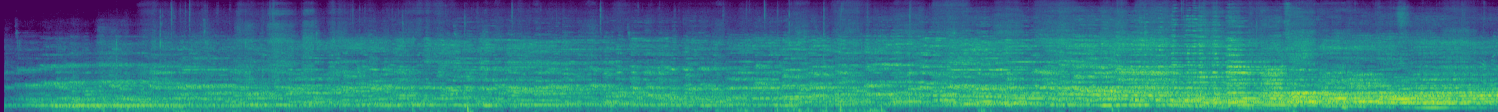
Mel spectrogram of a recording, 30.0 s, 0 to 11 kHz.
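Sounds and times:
choir singing: 0.1 - 29.9.

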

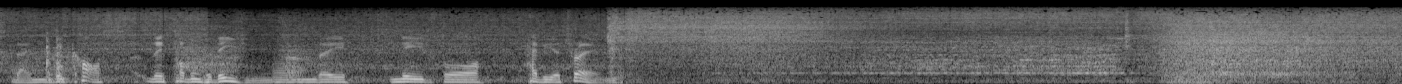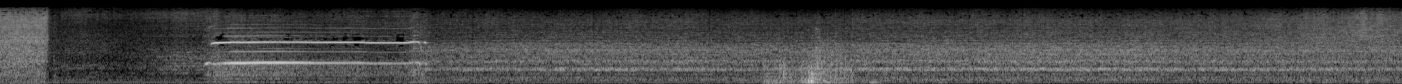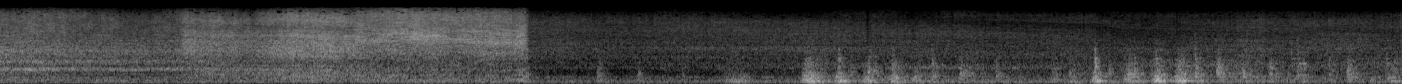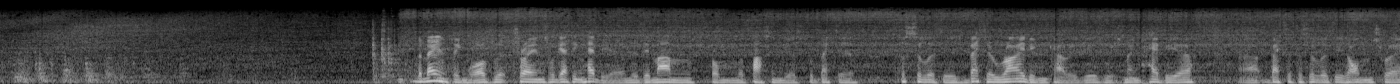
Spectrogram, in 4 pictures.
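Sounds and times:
steam hissing from locomotive: 0.0 - 56.0
steam whistle blast: 16.0 - 18.4.

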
